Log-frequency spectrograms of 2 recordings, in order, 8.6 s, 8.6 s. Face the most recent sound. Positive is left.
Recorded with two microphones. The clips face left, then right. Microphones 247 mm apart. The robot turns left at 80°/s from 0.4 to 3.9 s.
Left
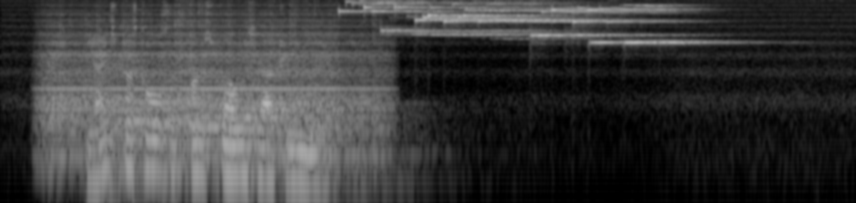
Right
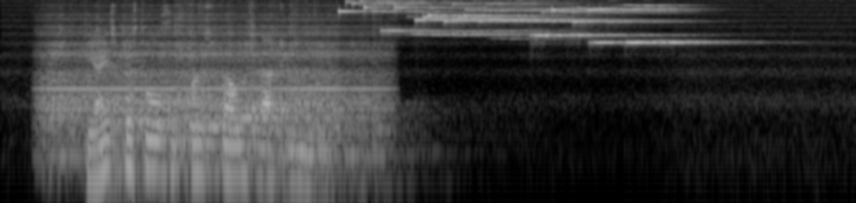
turn(degrees=80)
